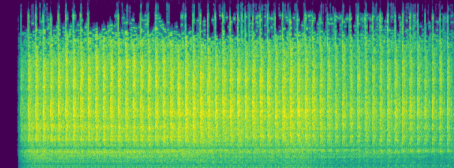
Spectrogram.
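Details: Kia Sorento at idle: sharp, even knocks about three per second stand out clearly over the idle and keep steady time; a knocking engine with the cause not yet found.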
